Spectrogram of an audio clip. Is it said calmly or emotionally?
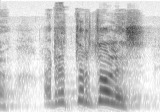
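emotionally. It is said loudly with strong emotion.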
